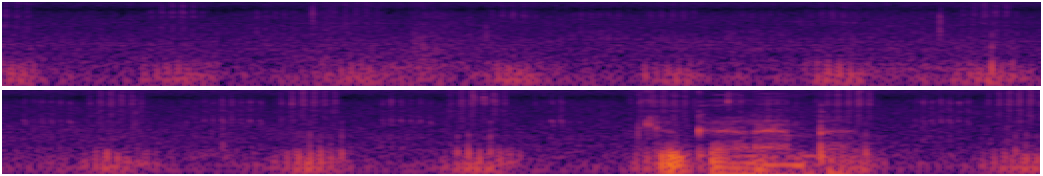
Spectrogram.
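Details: A two-day-old Maine Coon kitten, one of a litter of three with their mother, purrs in a low, steady rumble, with a brief louder vocal burst near the end.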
